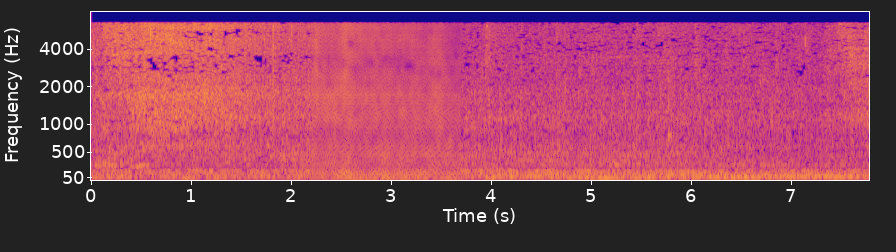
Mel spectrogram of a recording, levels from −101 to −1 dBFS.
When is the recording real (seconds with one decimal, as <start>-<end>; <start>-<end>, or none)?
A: 0.0-2.2; 3.7-7.8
